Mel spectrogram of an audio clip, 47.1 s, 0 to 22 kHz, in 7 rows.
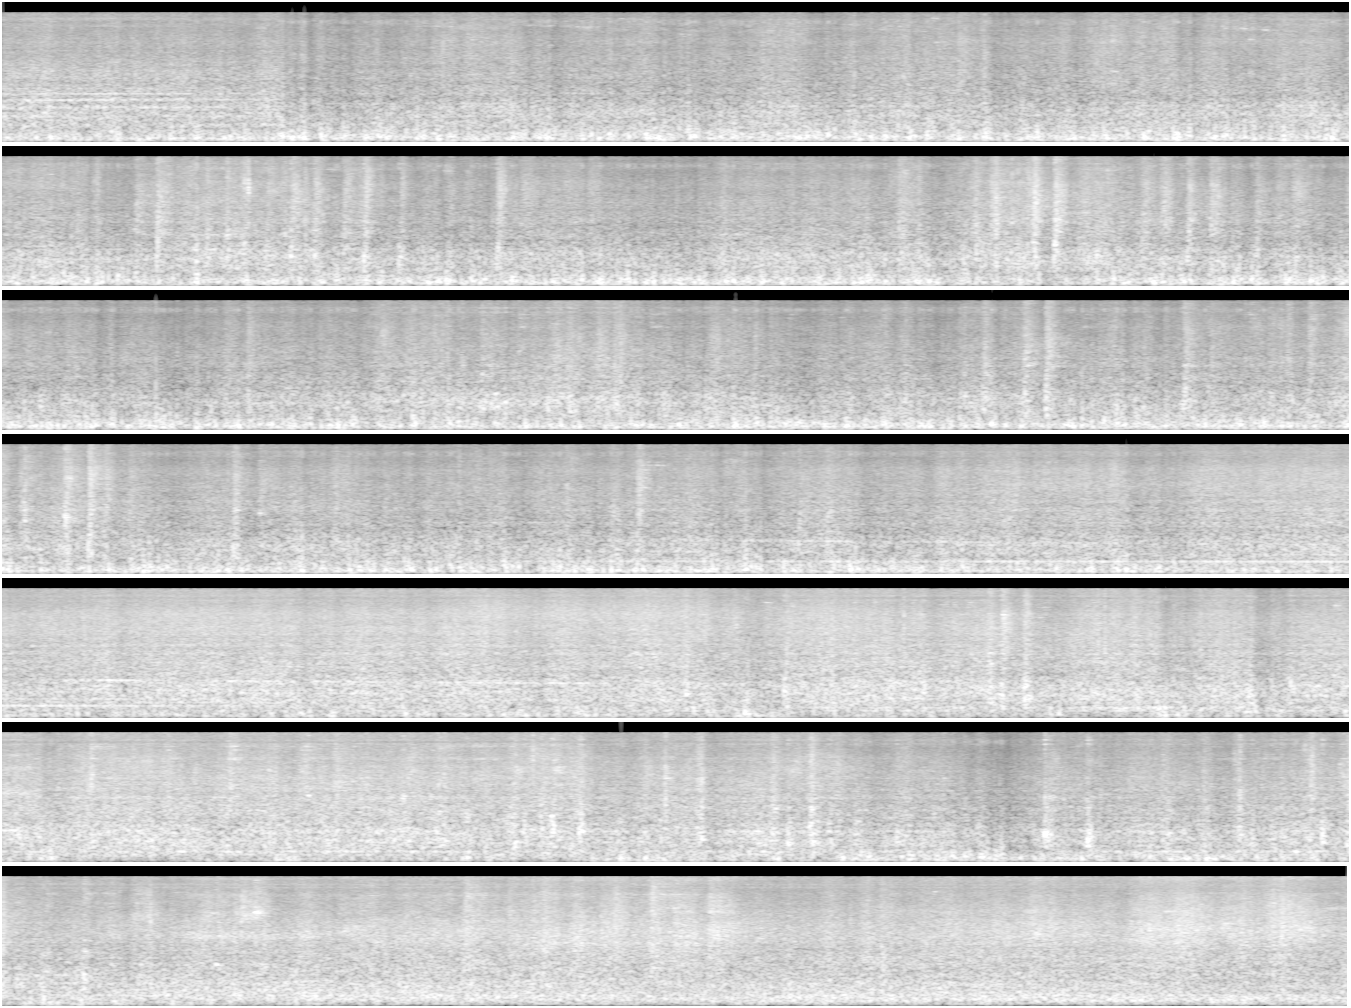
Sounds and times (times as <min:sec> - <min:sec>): Wind noise (microphone): 0:00.0 - 0:47.1.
